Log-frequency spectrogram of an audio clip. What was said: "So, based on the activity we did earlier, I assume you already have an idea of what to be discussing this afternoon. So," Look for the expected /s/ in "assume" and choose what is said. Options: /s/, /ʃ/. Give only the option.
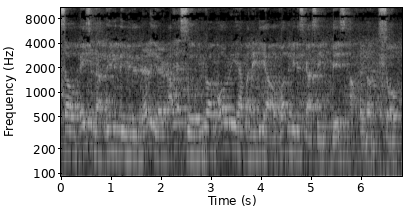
/s/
